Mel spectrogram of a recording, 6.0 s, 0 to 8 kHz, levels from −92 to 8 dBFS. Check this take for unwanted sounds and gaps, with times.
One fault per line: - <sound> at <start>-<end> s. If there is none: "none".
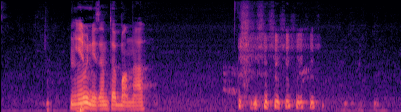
- laugh at 3.3-4.9 s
